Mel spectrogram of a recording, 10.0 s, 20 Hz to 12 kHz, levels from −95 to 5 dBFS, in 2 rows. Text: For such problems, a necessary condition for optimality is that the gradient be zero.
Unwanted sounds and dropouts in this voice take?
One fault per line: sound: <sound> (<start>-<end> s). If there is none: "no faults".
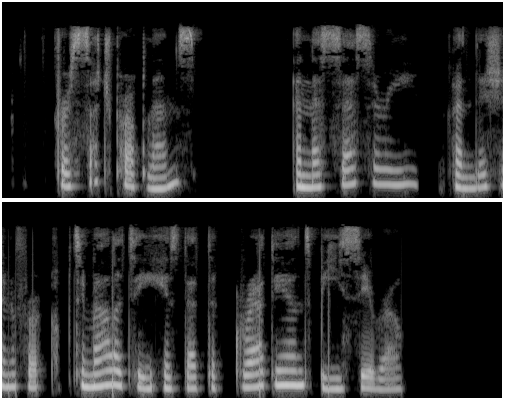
no faults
